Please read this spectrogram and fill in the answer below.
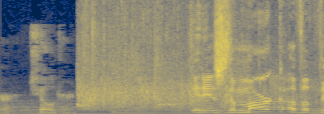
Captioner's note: applause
